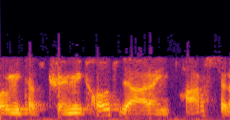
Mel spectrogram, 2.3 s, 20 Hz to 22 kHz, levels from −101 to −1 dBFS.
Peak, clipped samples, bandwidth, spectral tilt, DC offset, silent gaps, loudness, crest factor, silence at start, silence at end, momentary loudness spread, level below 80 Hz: -6 dBFS; under 0.1%; 5.2 kHz; -4 dB/octave; under 0.1%; none; -19 LUFS; 14 dB; 0 s; 0 s; 5 LU; -52 dBFS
